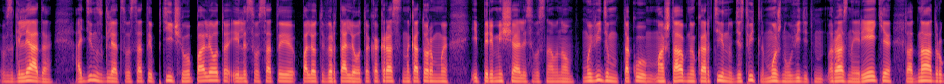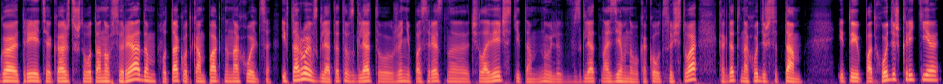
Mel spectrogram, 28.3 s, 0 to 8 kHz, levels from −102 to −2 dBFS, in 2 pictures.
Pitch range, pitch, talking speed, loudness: 110-130 Hz, 115 Hz, 145 wpm, -26 LUFS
